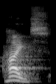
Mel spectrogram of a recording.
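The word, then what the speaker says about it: εἷς: The Greek renders Yahweh Echad, as Kyrios Eis or Kyrios Heis, if you want to pronounce it the Erasmian way.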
